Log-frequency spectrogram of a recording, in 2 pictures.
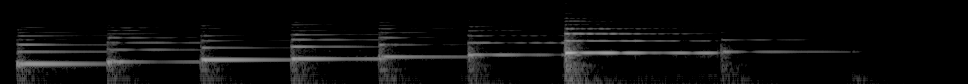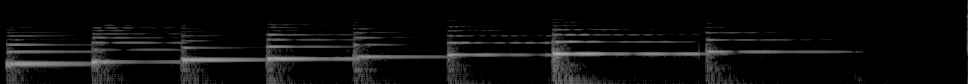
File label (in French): gamme puis mode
